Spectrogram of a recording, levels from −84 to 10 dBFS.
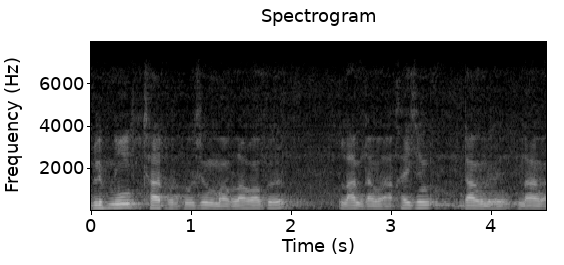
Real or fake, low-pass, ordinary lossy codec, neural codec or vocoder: fake; 7.2 kHz; none; codec, 16 kHz, 4 kbps, FunCodec, trained on LibriTTS, 50 frames a second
